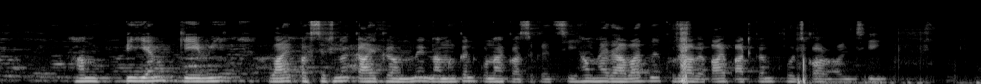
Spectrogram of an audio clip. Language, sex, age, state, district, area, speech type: Maithili, male, 30-45, Bihar, Madhubani, rural, read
